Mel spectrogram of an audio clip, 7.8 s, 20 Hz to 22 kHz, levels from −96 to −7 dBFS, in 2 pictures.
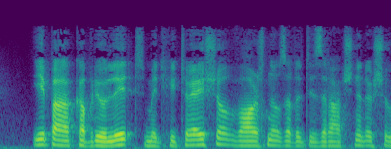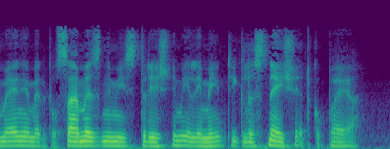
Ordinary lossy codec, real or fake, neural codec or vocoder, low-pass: MP3, 48 kbps; fake; codec, 16 kHz in and 24 kHz out, 0.9 kbps, LongCat-Audio-Codec, fine tuned four codebook decoder; 10.8 kHz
